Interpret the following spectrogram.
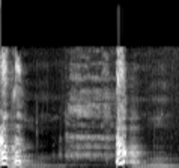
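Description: Small dog barking at a toy held in front of it: two quick high yips at the start, then one more sharp bark about one and a half seconds in.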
